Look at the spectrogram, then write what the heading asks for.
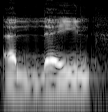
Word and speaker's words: الليل: مقاما محمودا ومن الليل اللام في الليل لام شمسيه تدغم في اللام التي تليها فتلفظ لام مشدده فنقول الليل الياء لينيه لا مد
